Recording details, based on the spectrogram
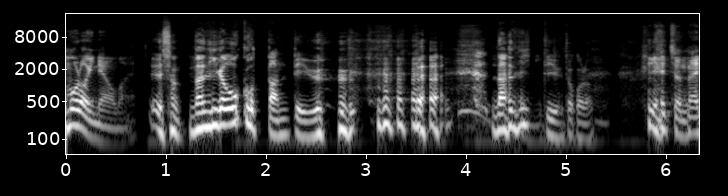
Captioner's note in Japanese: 笑い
